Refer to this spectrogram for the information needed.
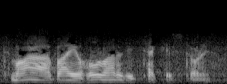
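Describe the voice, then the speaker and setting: An actor playing a reluctant, unflappable former detective, dry and teasing, in an old radio drama. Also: male voice, lowish voice, racing, lightly acted. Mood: sleepy, wry. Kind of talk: 1930s radio drama acting. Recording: dull, noisy old radio recording.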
